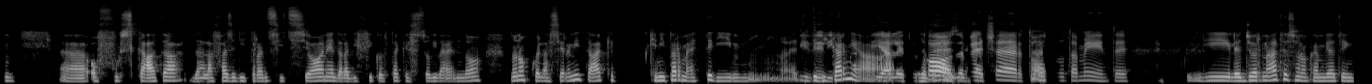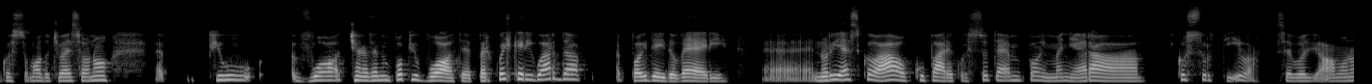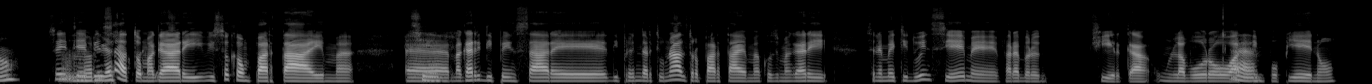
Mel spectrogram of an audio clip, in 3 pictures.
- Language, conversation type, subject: Italian, advice, Come posso affrontare la sensazione di essere perso e senza scopo dopo un trasferimento importante?
- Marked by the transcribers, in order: "sento" said as "send"; tapping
